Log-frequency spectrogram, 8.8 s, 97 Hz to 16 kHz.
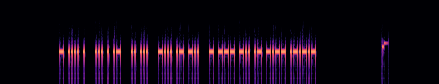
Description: Morse code, heard as a keyed tone, about 40 wpm, 700 Hz. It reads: THE SEA IS BAD TODAY.
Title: Sentences from Top 1000 Words - Review Part 1 - 40wpm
